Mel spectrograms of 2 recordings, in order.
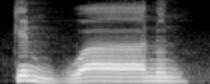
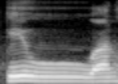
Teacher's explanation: Dalam satu kata, ya, disebut idhar, bacaan idhar wajib. Bacaan nun sukunnya jelas, ya, tidak dimasukkan, tidak mendengung.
